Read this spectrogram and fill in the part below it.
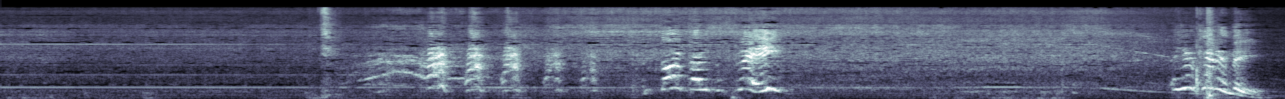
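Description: A handheld vacuum cleaner whirs steadily close by.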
